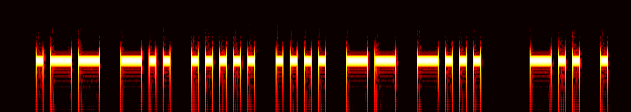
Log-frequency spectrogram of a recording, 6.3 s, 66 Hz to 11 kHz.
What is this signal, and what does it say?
Morse code, heard as a keyed tone, about 17 wpm, 700 Hz. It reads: WD5HMB DE
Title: USA Callsign DE Callsign 17wpm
